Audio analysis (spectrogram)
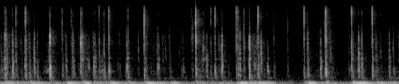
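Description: Long nails and fingertips type steadily on a pastel plastic keyboard with round keycaps. It makes a rapid run of bright, short clicky taps over a steady low hum, with a brief lull just before the three-second mark.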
